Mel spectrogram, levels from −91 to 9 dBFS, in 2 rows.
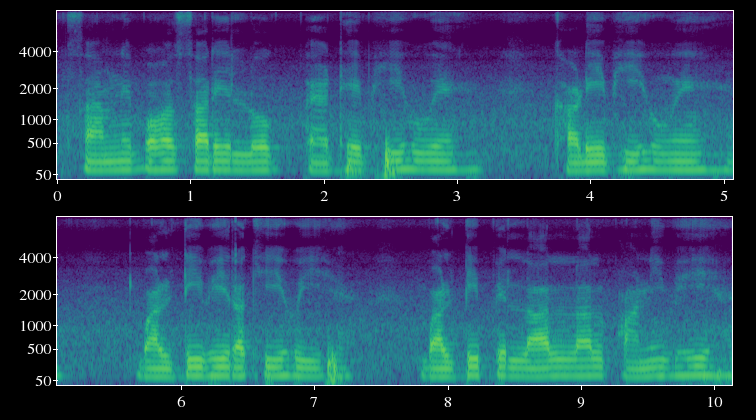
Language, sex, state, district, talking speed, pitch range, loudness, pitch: Hindi, male, Chhattisgarh, Bilaspur, 140 wpm, 105-110 Hz, -20 LUFS, 110 Hz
